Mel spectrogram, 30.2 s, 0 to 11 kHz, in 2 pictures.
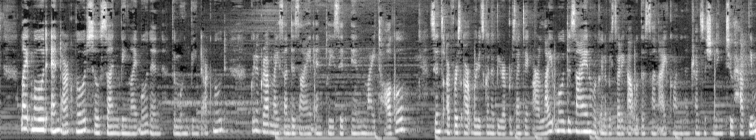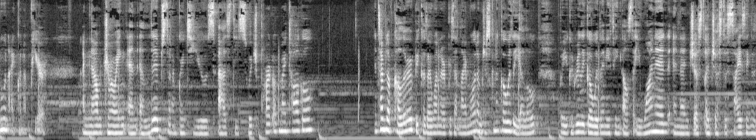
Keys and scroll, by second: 0.7 super+z, 10.1 \, 11.0 BackSpace, 14.2 e, 16.2 v.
